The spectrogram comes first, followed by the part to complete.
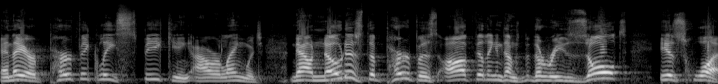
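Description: A man with an Alabama accent speaks in a high pitch at a fairly slow pace with lively intonation, recorded very cleanly against a silent background. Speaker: pastor. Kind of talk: sermon. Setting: church.

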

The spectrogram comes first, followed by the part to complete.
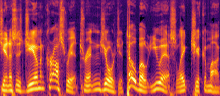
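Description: A man with a Southern US accent at a medium pitch, making very wide pitch swings at a moderate pace. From Chattanooga, Tennessee. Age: 50s. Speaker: radio host. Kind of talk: casual interview chat.

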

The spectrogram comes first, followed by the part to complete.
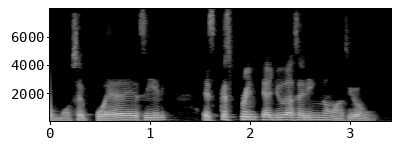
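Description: Speaking in a Costa Rican accent, a man has a dark, mellow tone. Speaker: design sprint facilitator. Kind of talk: interview.

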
